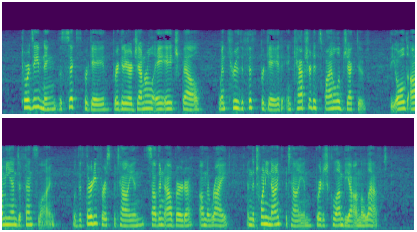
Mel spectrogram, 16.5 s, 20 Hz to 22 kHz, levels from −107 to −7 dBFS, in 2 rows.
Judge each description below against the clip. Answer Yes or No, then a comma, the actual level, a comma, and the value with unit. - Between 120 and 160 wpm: Yes, average, 155 wpm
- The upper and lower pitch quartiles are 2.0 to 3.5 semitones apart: Yes, average, 2.9 semitones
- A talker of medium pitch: No, high, 210 Hz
